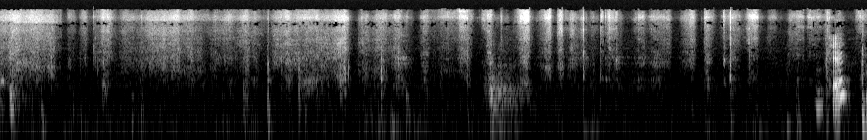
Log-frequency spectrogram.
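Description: Faint rubbing and rustling of a sticky lint roller worked over a polyester sock, with a few small clicks and crinkles of handling.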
